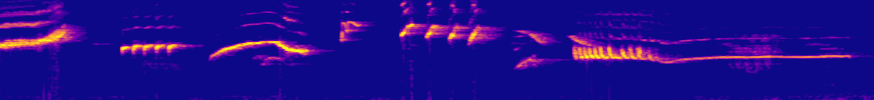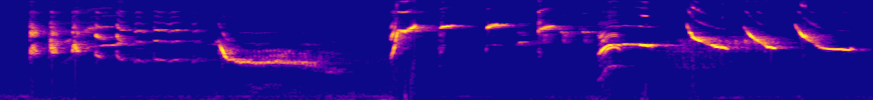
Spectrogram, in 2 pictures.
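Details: Asian pied starling singing abundantly as master audio for training birds: long gliding whistles, rising and falling slurs, mixed with grating squawks and quick chatter, varied and almost unbroken.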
